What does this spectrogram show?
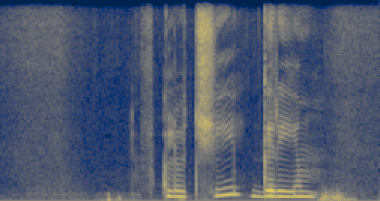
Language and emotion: Russian, neutral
